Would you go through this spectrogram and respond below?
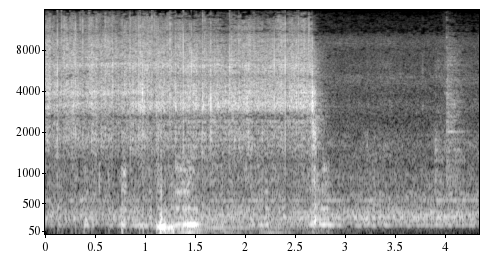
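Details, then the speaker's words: YesWelder Firstess MP200 stick welding at 130 amps in 7018 mode: a steady crisp crackle and sizzle that cuts off sharply when the arc breaks, a stable, well-set weld running pretty good overall. "that was 130 amps ran maybe slightly better pretty good overall"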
